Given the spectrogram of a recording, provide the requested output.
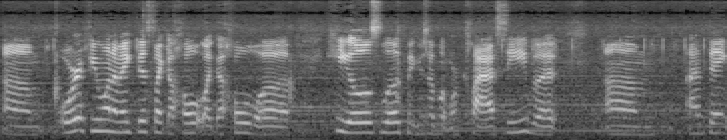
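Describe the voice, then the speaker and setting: Noticeable background noise can be heard. Over it, a woman's pitch shifts in an ordinary way. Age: 20s. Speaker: gaming streamer. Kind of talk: casual live stream tutorial. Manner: casual, chatty with fillers.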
